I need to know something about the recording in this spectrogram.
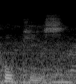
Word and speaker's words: pukis: So these are called pukis. These are called pukis. Not. It's spelled P-U-K-I-S. So, don't think it's pukis. It's pukis.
